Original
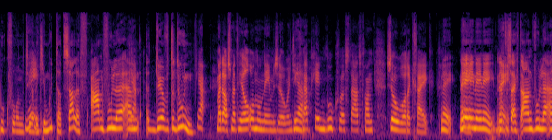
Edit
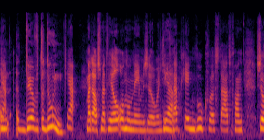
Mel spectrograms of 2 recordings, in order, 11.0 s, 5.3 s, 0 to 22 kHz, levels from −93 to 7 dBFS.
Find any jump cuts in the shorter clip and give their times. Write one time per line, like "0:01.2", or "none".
none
